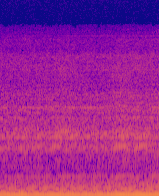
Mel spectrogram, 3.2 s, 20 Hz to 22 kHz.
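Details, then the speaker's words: Toyota FR-S (wrecked, at auction, ~164,000 mi) just started: engine started right up, low steady smooth idle, quiet, no knocks or ticks; airbag, check-engine and traction lights on but engine sounds fine; normal idle. "see how the engine sounds probably going to sound fine completely fine quiet started right up"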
